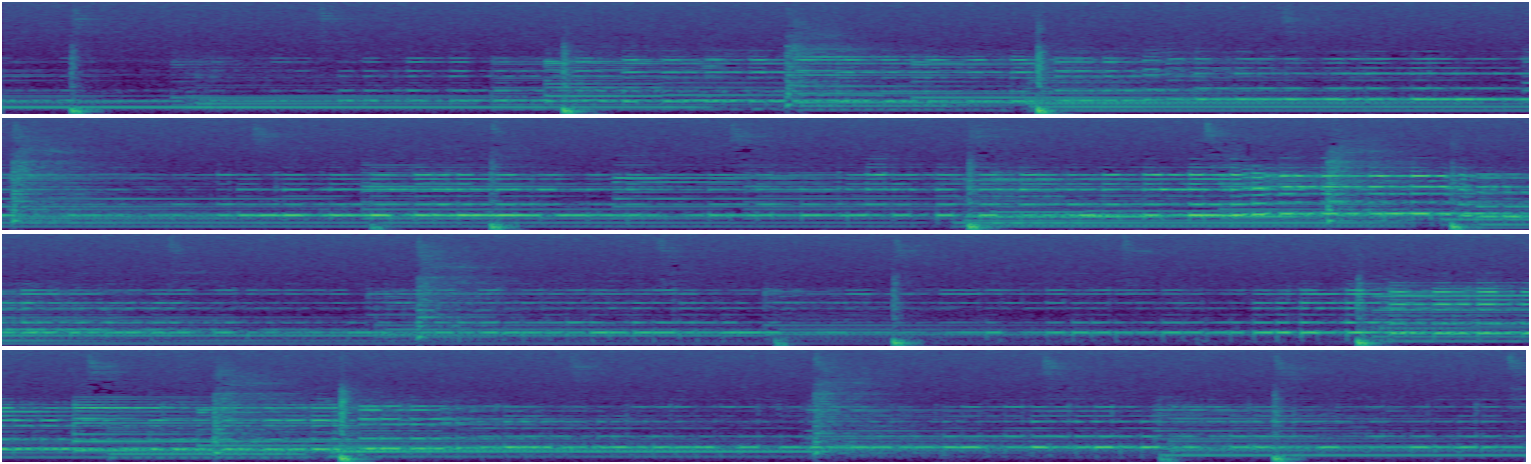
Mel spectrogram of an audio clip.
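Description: A slowcore band playing live at a slow tempo: long, ringing guitar chords over held bass notes, changing every few seconds, with sparse sharp hits every two to three seconds.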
